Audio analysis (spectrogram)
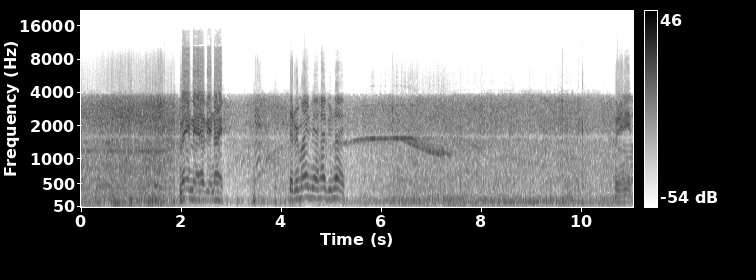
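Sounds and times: emergency vehicle siren: 0.0 - 10.6
low vehicle rumble: 0.0 - 11.0.

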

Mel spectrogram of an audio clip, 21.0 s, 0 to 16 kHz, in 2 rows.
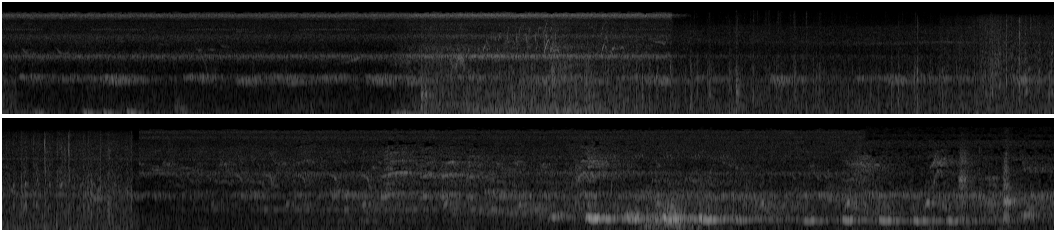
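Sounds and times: insects buzzing: 0.0 - 21.0
birds calling: 3.4 - 21.0.

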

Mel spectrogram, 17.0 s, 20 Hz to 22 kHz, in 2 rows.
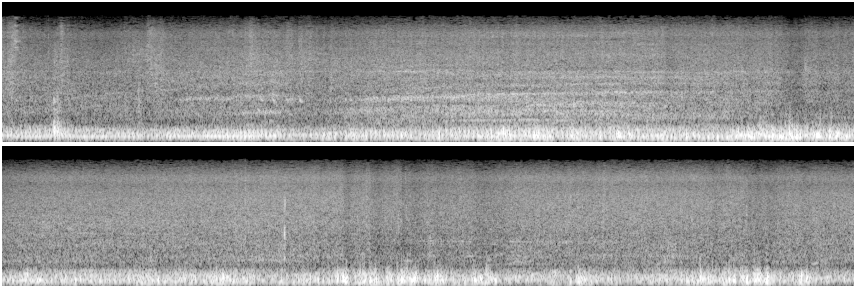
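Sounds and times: faint engine whine: 0.0 - 17.0
vehicle engine running: 0.0 - 17.0.

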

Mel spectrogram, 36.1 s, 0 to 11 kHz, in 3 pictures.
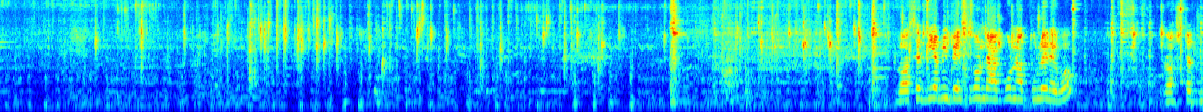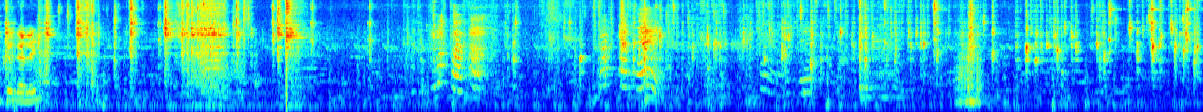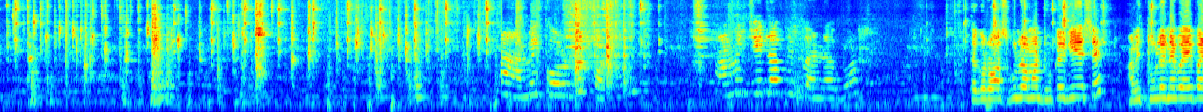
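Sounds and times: metal spoon clinking on pots: 0.0 - 31.8, 33.1 - 36.0
child's voice: 19.6 - 20.3, 29.0 - 30.5, 31.2 - 32.8.

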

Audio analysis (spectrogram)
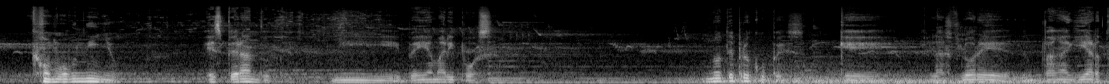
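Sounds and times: faint bird chirps: 0.0 - 11.0
soft background music: 0.0 - 11.0.

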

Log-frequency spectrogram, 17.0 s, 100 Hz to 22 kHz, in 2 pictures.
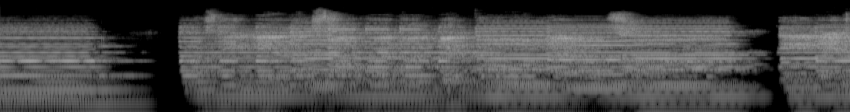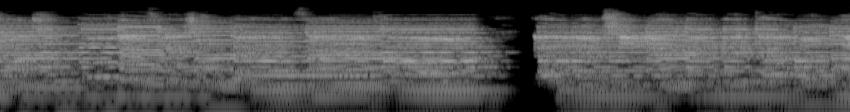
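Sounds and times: church organ playing a hymn: 0.0 - 17.0.

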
